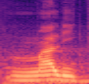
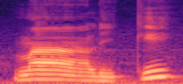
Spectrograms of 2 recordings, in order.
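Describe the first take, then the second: First: The first vowel is kept short. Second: The first vowel is held long.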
